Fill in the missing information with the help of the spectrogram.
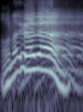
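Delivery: high, loud call for agreement; rousing preacher's challenge; demanding shout. Real, not acted. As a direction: push the crowd to answer. Preacher demands congregation's loud answer.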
